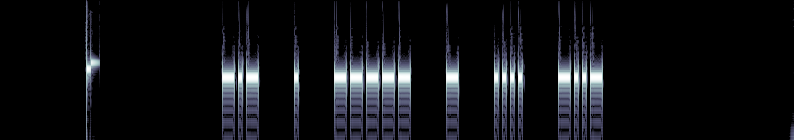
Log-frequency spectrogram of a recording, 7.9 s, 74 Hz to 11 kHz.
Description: Morse code, heard as a keyed tone, about 30 wpm, spaced as for 17 wpm, 700 Hz. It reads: KE0THX
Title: USA Call Signs - 3x Character Spacing - 30wpm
